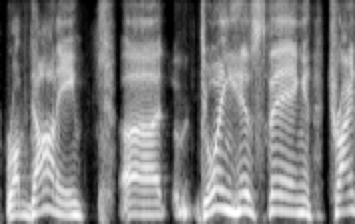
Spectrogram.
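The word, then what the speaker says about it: Mamdani: So, as you watch uh Zoran Ramdani uh Randani, I I always want to say Danny because that's how it's spelled. Ramdani uh doing his thing,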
